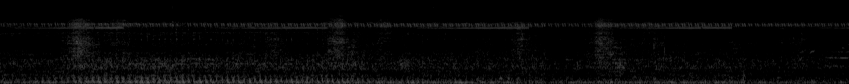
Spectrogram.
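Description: Steady high-pitched trilling of an insect chorus, with a few soft swishing noises about every two to three seconds.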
